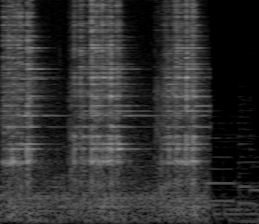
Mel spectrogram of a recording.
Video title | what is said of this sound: The PERFECT Crispy Blooming Fish for Chinese New Year! | Double frying makes the fish crispy and less oily.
